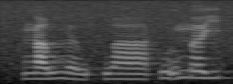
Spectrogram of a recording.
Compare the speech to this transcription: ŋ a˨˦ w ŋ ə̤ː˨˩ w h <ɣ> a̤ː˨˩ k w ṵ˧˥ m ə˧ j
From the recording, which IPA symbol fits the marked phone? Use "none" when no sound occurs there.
w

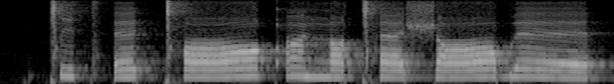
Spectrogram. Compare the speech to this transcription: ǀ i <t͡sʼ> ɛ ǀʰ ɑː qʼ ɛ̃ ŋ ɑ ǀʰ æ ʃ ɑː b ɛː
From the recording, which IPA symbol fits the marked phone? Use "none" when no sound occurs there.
t͡sʼ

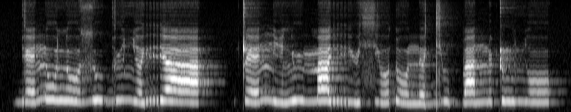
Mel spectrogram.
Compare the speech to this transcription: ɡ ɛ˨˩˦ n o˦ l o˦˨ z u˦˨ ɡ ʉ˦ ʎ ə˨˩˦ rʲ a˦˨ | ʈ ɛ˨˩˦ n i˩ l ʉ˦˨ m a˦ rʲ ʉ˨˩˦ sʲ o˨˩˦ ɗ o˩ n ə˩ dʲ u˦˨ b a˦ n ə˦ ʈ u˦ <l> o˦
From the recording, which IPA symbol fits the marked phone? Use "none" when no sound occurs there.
ʎ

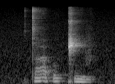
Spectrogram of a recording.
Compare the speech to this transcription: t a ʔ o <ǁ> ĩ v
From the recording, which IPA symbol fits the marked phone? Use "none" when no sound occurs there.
ǁ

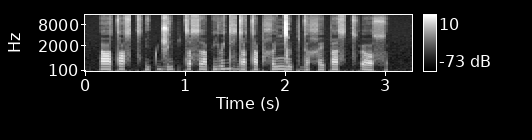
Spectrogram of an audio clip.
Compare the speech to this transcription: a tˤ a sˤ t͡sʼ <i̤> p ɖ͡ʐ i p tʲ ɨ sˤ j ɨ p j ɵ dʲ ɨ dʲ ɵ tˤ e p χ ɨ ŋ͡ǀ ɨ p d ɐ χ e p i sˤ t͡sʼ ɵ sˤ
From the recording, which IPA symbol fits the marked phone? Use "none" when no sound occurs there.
i̤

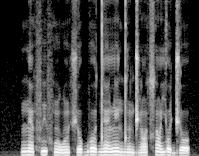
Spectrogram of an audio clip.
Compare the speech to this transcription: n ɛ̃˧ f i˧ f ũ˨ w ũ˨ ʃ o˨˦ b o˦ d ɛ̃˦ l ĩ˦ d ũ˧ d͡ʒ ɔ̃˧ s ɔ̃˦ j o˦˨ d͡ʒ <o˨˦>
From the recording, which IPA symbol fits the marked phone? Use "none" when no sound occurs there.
o˧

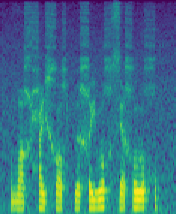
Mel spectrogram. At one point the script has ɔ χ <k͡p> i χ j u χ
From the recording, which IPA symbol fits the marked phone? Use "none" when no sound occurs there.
p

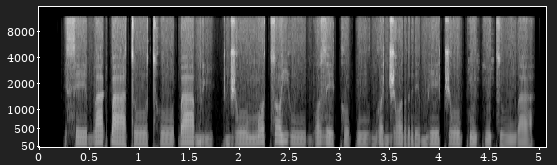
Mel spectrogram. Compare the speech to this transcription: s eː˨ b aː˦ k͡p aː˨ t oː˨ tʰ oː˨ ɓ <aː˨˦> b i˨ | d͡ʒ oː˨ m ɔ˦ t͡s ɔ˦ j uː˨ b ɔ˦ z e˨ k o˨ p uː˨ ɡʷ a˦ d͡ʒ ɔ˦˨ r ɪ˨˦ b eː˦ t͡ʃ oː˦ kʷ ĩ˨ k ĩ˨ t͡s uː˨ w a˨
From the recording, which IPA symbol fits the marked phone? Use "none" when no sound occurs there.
aː˦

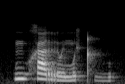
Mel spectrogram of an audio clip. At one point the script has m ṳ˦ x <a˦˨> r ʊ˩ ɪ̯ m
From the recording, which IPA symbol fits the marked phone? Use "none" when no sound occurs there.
a˦˨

